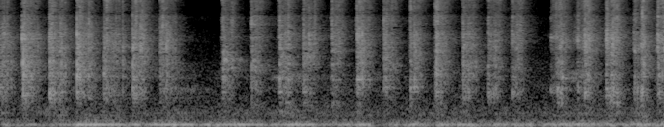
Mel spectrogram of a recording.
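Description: Fingertips press, rub and scratch across the plastic keycaps of a full-size black plastic keyboard with a hollow body resting on a granite counter. A rapid run of bright, hissy brushing strokes repeats with brief pauses, over a steady low hum.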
